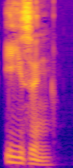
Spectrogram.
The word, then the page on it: easing: British English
